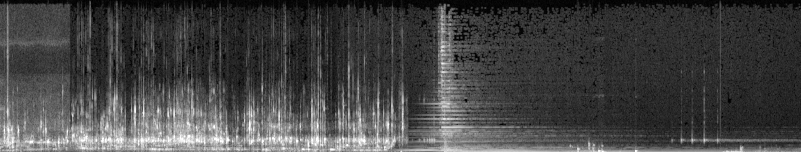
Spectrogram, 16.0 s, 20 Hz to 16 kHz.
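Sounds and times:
underwater bubbling: 0.0s - 8.2s, 11.4s - 16.0s.

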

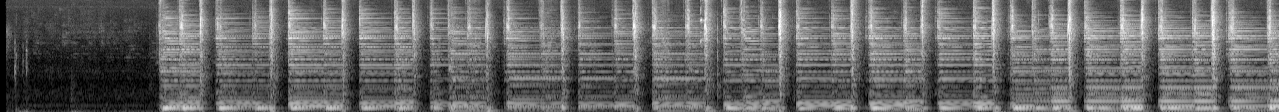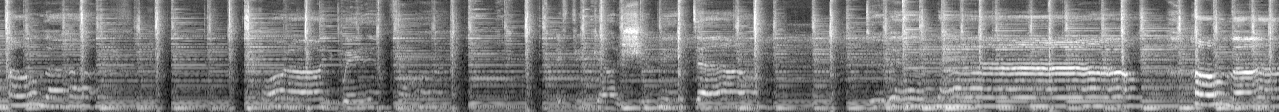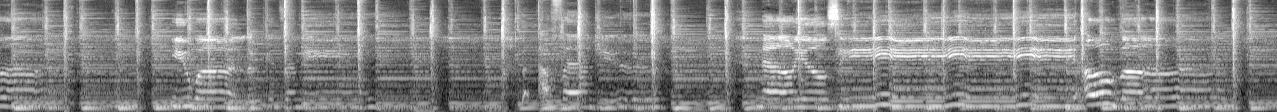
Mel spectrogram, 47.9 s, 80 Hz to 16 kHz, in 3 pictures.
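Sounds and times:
acoustic guitar strummed: 2.0s - 47.9s
person singing slow melody: 22.8s - 33.0s, 33.7s - 47.9s.

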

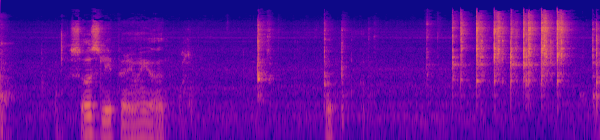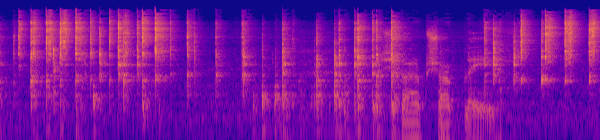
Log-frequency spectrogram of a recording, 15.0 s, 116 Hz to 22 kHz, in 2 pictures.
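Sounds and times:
metal spoon scraping and clinking: 5.6s - 10.0s, 13.5s - 15.0s.

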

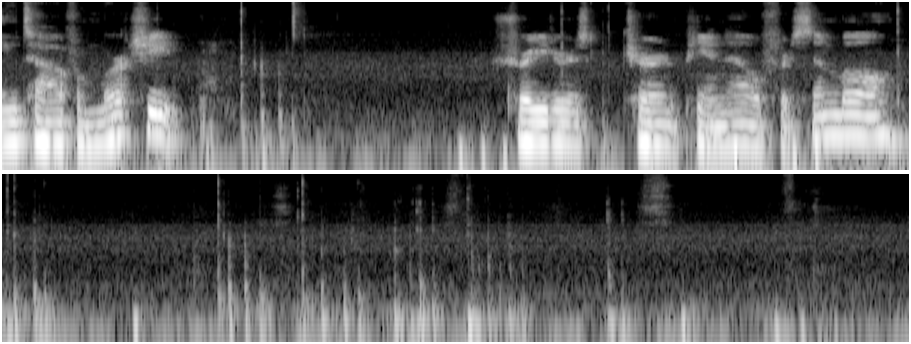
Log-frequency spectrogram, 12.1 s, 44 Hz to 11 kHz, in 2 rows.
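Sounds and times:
keyboard and mouse clicks: 1.5s - 2.1s, 3.0s - 4.2s, 5.9s - 10.4s.

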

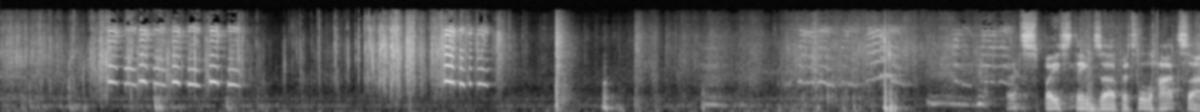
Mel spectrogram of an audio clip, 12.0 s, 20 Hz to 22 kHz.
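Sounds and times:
dog toy squeaks: 1.0s - 2.6s, 4.4s - 5.1s.

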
